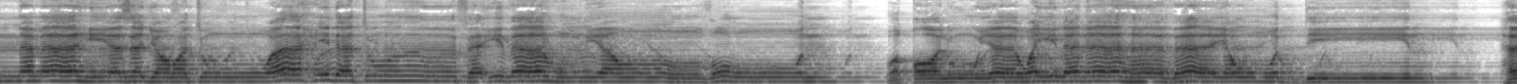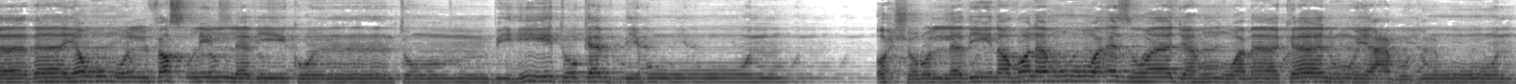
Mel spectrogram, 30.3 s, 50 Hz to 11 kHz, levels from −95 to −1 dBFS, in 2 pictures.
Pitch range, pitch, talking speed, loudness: 145-175 Hz, 165 Hz, 55 wpm, -20 LUFS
